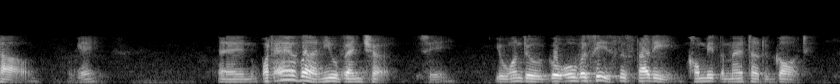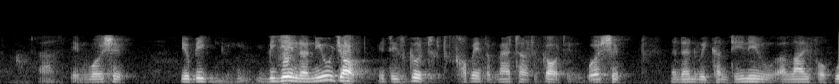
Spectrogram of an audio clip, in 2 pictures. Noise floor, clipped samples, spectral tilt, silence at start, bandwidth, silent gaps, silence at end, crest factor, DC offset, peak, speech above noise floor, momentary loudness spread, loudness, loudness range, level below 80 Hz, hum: -50 dBFS; under 0.1%; -10.5 dB/octave; 0 s; 4 kHz; none; 0 s; 16 dB; under 0.1%; 0 dBFS; 36 dB; 20 LU; -14 LUFS; 7 LU; -52 dBFS; none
